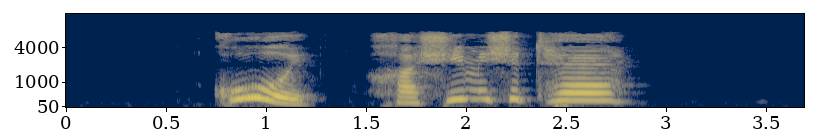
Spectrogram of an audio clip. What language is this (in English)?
Bashkir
